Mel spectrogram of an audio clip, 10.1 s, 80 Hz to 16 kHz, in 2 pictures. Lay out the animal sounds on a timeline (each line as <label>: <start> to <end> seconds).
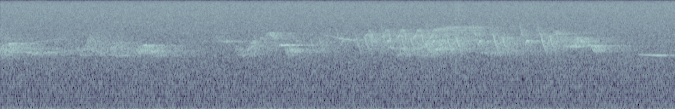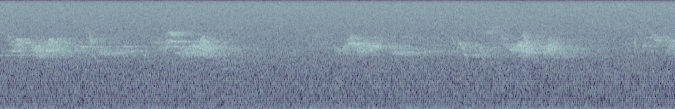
Eastern Wood-Pewee (Contopus virens): 0.0 to 0.6 seconds
Red-eyed Vireo (Vireo olivaceus): 0.0 to 10.1 seconds
Black-throated Blue Warbler (Setophaga caerulescens): 2.1 to 3.8 seconds
Ovenbird (Seiurus aurocapilla): 3.0 to 4.3 seconds
Hermit Thrush (Catharus guttatus): 4.7 to 5.9 seconds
